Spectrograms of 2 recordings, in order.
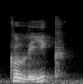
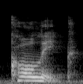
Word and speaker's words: colleague: it does it isn't click what isn't colleague its colleague colleague so the stress is on the first syllable and we have the sound e so alone e so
